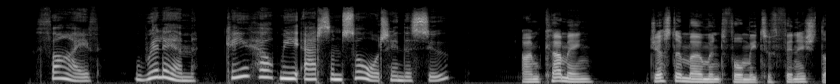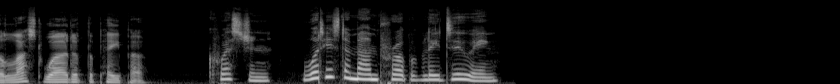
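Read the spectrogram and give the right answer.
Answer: Writing a paper

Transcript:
[解析] W: William, can you help me add some salt in the soup? M: I'm coming! Just a moment for me to finish the last word of the paper. Q: What is the man probably doing?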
